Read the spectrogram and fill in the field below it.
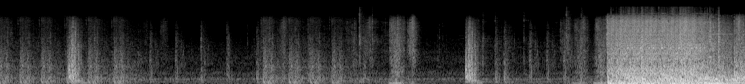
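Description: Gunfire from the video game Garena Free Fire: scattered loud shots and thumps, then a sustained dense burst of automatic fire near the end, close and loud.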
